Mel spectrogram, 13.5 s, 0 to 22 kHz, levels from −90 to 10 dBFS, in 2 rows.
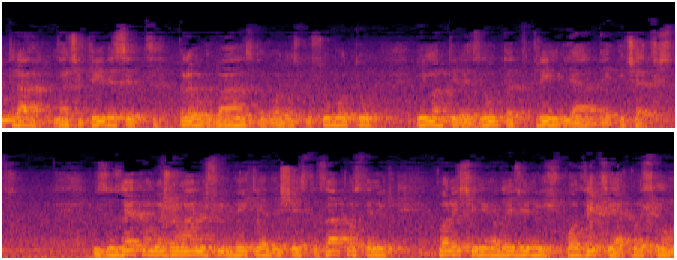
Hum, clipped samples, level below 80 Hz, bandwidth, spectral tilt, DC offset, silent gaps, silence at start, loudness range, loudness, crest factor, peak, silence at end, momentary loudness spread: none; under 0.1%; -38 dBFS; 9.6 kHz; -7 dB/octave; under 0.1%; none; 0 s; 2 LU; -17 LUFS; 12 dB; -4 dBFS; 0 s; 8 LU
